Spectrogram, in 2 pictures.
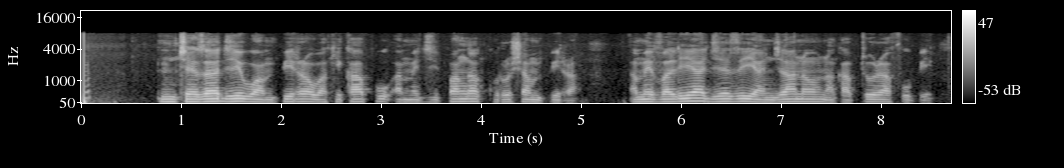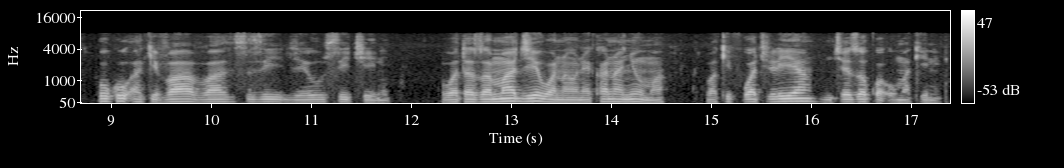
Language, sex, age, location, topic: Swahili, male, 25-35, Nairobi, education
